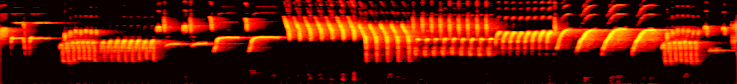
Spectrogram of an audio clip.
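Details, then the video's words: Yellow domestic canary singing a varied song of rapid trilled tours, buzzy rattles and clear whistled notes, shifting between low and high pitches with quick repeated syllables. "Muhteşem Kanarya Sesi: Sarı Kanarya'nın Efsanevi Ötüşü"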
